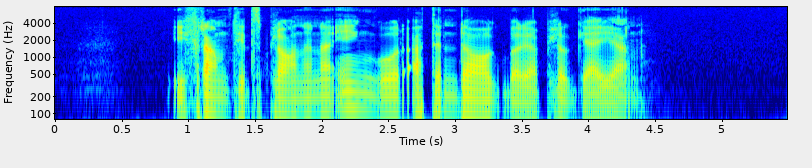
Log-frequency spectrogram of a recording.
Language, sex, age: Swedish, male, 32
